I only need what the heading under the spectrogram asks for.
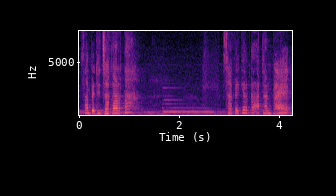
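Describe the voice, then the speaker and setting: A woman's voice: a little high, fairly even intonation, slow pace, gravelly. A woman evangelist preaching a sermon with a personal testimony, telling her story vividly and acting out the dialogue. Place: large church hall. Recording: church hall reverb with background music.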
